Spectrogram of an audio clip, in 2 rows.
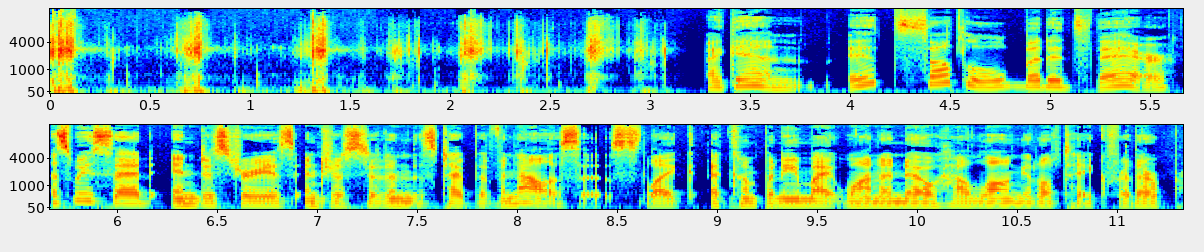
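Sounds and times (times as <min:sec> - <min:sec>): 
biting into a crunchy raw carrot: 0:00.0 - 0:03.2
speech: 0:03.3 - 0:11.3.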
